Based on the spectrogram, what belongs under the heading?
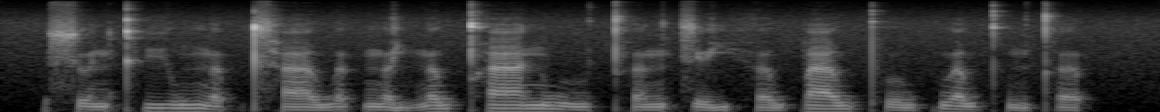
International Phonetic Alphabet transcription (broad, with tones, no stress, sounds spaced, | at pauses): s ɵ˨˧ n kʰ iː˥ w ŋ ɐ˨˥ p̚ t͡sʰ aː˨ w ɐ˧ k̚ ŋ ɐ˨˩ j ŋ ɐ˥ w kʰ aː˥ n w uː˨˩ t̪ʰ ɐ˨˥ ŋ t͡s e˨˥ j h ɐ˨˥ w p aː˥ w pʰ o˨˥ w kʷ aː˥ w kʷʰ ɪ˨˩ ŋ t̪ʰ ɐ˧ p̚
